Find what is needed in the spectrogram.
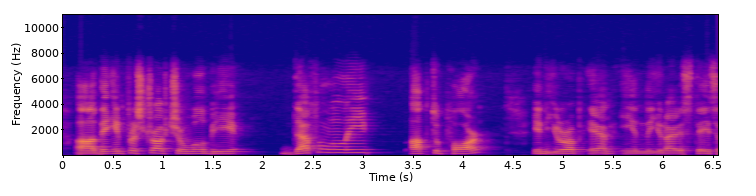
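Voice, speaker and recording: A man with a non-native accent talks at a fairly quick pace. His pitch is fairly high, with ordinary variation. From Russia. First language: Russian. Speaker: YouTuber on electric cars. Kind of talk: live stream Q&A reading viewer comments. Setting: live stream. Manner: halting, many fillers.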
